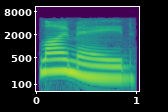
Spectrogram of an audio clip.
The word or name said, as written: limeade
